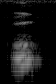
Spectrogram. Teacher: ओट वर्ण यानी ओट से जो बोला जाता है उसमें उ है उ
